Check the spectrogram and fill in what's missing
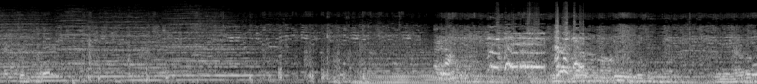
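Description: A toy chicken crows loudly and clucks over a busy party background of voices, with an electronic rooster-like call repeating close by at a child's birthday celebration.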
